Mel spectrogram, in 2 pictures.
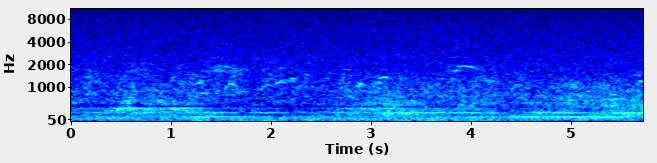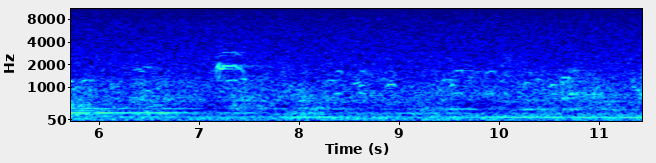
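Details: Two Canada geese on the Saint Lawrence River at Boucherville give scattered nasal honks over a steady low rumble that sounds like distant traffic.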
